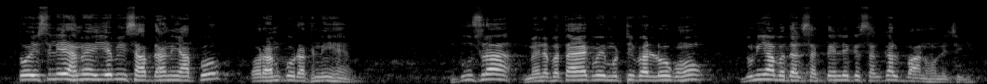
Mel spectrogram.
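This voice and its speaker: A man talks with a high voice. His pitch varies in an ordinary way. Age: 70s. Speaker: politician. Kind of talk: political speech.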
